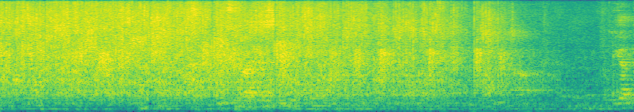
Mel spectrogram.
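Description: A church congregation applauds the worship team and youth group at a Sunday service, dense steady clapping filling the room before tapering off near the end, with a voice speaking briefly over it.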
